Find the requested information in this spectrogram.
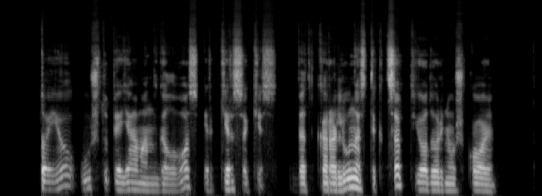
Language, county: Lithuanian, Klaipėda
